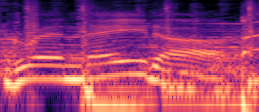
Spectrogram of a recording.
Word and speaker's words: Grenada: Grenada.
